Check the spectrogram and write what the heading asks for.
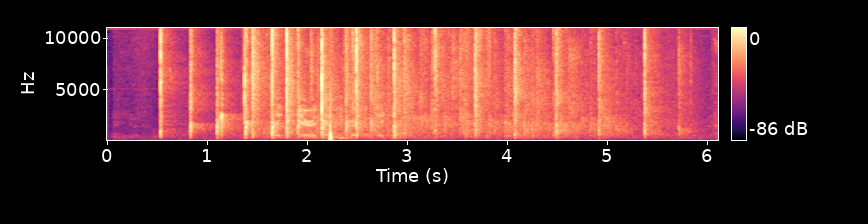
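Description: Applause from a small audience: scattered claps begin about half a second in, thicken for a couple of seconds, then thin out to a few last single claps.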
